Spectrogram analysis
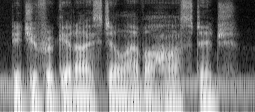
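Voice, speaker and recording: An actor playing a calm, composed young male doctor in a game, speaking in a measured way with dry teasing. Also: deep voice, lightly acted. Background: game music.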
